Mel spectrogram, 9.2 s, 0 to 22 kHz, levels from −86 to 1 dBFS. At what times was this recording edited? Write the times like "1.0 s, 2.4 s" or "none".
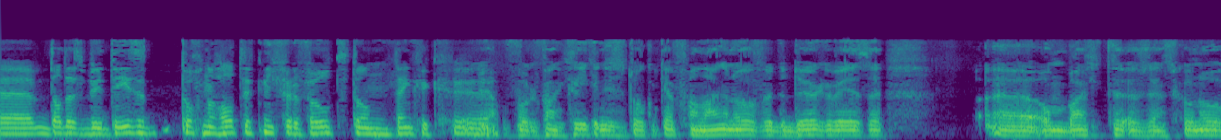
3.0 s, 4.9 s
